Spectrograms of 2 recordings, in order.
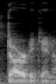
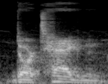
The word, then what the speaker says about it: Dartagnan: His name was Dartigan, I do believe. Let me double check. Yes, Dartigan. Thank you so much. Or, I think I might be pronouncing that wrong. Dartagnan, my bad.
